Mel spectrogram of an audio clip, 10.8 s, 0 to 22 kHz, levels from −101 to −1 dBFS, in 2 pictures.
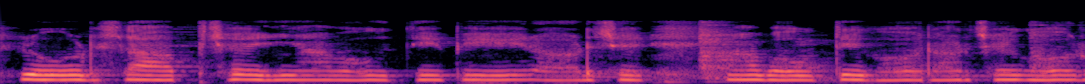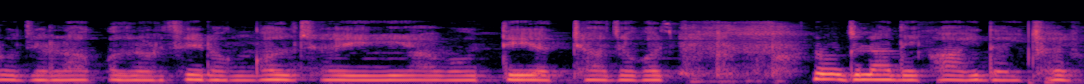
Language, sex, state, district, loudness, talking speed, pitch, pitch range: Maithili, female, Bihar, Samastipur, -35 LUFS, 155 wpm, 215 Hz, 210-220 Hz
